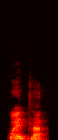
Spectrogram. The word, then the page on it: cuetla: Náhuatl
